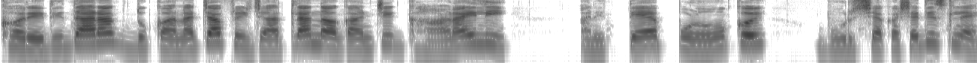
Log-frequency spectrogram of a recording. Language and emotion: Goan Konkani, disgusted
